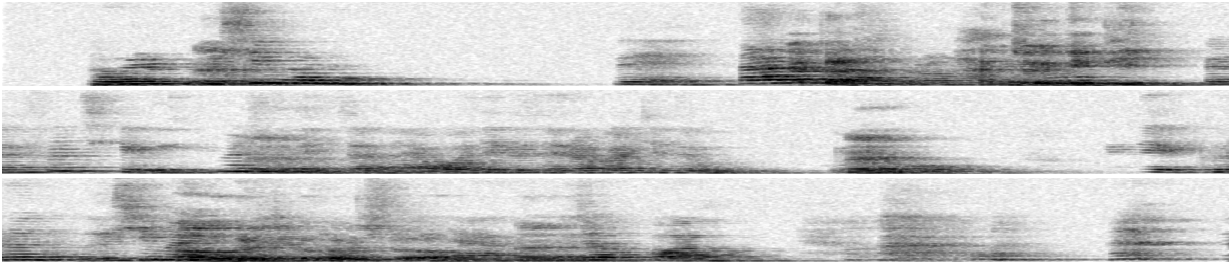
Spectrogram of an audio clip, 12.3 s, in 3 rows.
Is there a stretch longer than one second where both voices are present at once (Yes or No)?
Yes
